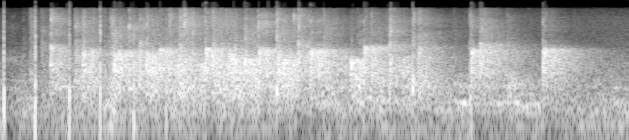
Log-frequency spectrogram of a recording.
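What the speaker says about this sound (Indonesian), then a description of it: "Tepuk tangan." Students in a vocational high school classroom break into loud, close applause, a few sharp individual claps at the start swelling into a full burst that fades toward the end.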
